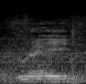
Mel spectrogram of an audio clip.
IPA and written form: greɪd (grade)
